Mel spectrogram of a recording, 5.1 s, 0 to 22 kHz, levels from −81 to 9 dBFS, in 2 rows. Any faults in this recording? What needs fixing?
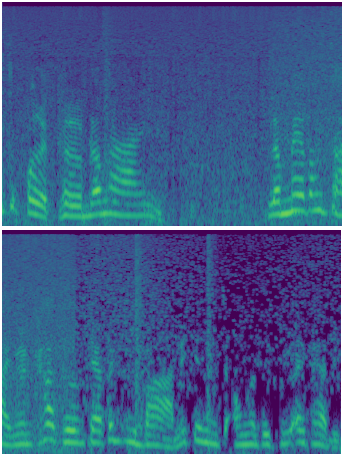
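For the first two seconds, 0.0 to 2.0 s, you've got an adaptive stream starting at a low bitrate. The top end is thin or synthetic and the codec artefacts are stronger, which fits something like Opus at 16 kbit/s. Then it jumps cleanly, with no gap, to a much fuller sound that points to around 64 kbit/s once the player has sized up the connection. To prevent it, let the player start on a higher rung, or buffer briefly before playback, so the opening isn't stuck on a low tier.

From 3.1 s to the end at about 5.1 s there's overdone noise removal. The room noise, which sits about 11 dB below the speech, gets pushed down and broken up, with little twinkly specks left behind. The suppressor is also shaving off the quieter parts of the speech. To prevent it, dial the noise reduction strength back so it only trims the room noise rather than gating whole frequency bands.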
